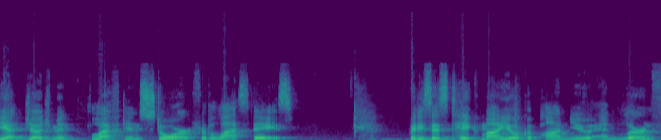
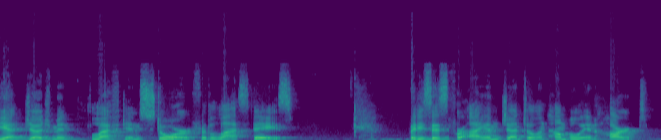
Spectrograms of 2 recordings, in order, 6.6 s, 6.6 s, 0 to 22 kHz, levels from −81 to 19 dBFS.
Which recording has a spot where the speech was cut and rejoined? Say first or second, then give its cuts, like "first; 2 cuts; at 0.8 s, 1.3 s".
second; 1 cut; at 4.5 s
